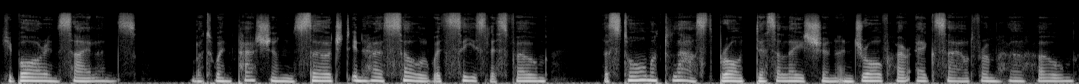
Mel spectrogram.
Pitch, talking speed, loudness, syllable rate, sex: 155 Hz, 145 wpm, -20 LUFS, 4.1 syllables/s, female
